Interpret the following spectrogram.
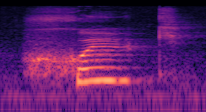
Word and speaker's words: sjuk: Sjuk. Det är ungefär samma ljud som när man är kall och man ska blåsa ut rök ur munnen när det är kallt ute. Uk. Uksköterska. Uk. Öterska. Sjuk.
